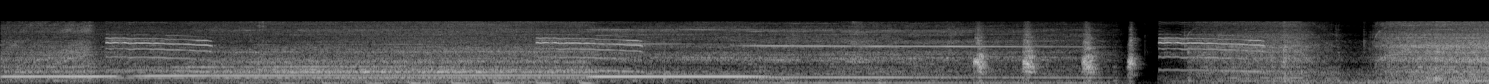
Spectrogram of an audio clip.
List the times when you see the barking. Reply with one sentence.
The barking can be heard from 9.7 to 11.3 s.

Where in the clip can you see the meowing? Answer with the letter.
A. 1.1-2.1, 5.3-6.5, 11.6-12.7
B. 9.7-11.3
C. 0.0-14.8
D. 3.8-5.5
A.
